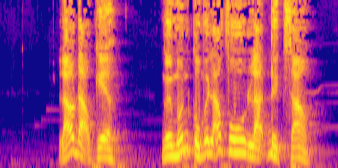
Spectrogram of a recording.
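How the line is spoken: Cold loud shout. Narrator (Vietnamese): Kim Quang lão tổ lạnh giọng hét lớn

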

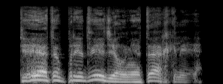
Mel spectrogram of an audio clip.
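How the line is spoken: Hissed. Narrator (Russian): прошипел Каллор

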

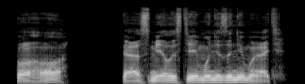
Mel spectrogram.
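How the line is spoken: Smirking snort. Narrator (Russian): хмыкнул бес

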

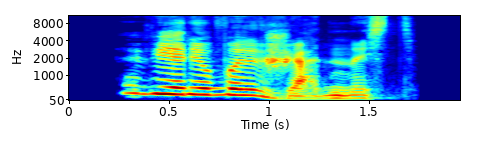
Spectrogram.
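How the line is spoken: Approving grunt. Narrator (Russian): Дорин одобрительно хмыкнул

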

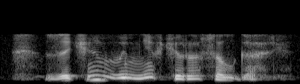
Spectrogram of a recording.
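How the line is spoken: Sweet tone. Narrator (Russian): милым тоном начал воин

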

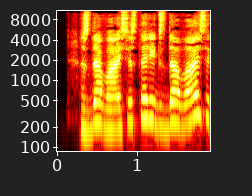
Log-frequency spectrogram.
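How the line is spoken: Shouting. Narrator (Russian): кричал Агабек

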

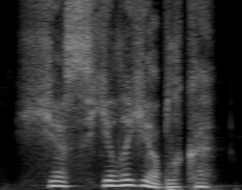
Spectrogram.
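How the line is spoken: Whispered. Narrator (Russian): прошептала она

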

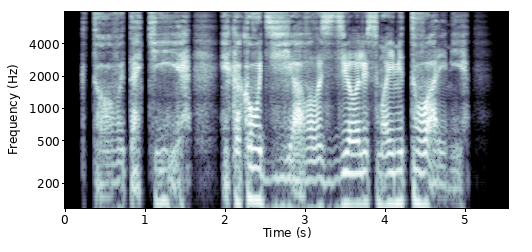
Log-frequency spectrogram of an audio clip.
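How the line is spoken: Growled. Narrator (Russian): прорычал Юхан

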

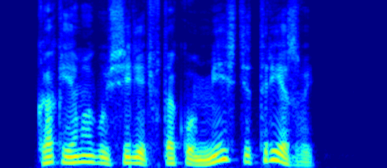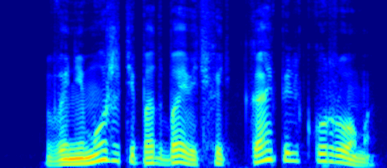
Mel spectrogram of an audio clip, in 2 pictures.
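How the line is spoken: Polite, gentle request. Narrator (Russian): попросил очень вежливо, ласково

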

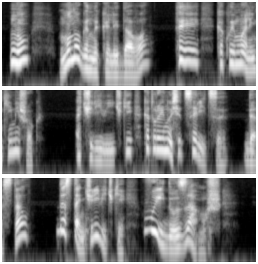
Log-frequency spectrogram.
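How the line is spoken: Laughing. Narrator (Russian): засмеявшись

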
